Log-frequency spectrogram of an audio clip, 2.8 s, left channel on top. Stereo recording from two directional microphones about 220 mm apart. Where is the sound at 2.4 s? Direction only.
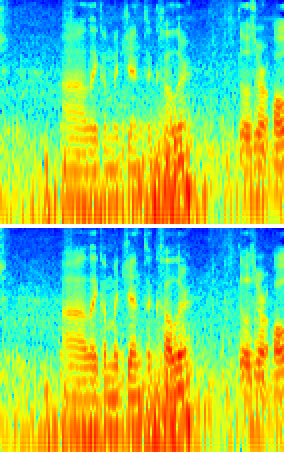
15° left (ahead or behind).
